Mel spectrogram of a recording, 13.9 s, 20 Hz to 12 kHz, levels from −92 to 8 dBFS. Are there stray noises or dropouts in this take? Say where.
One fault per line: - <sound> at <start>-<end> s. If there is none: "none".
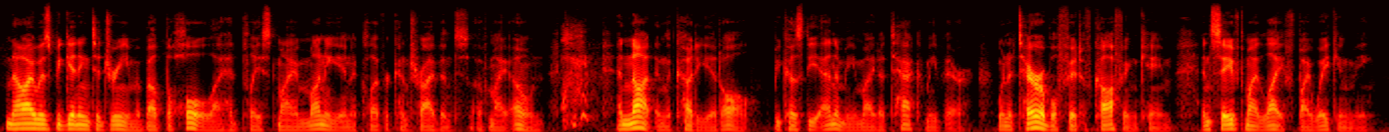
- sneeze at 5.6-6.0 s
